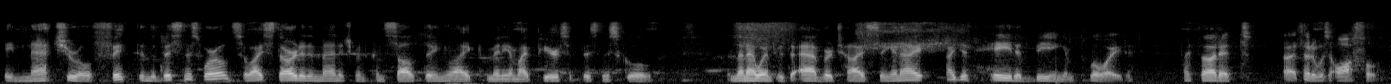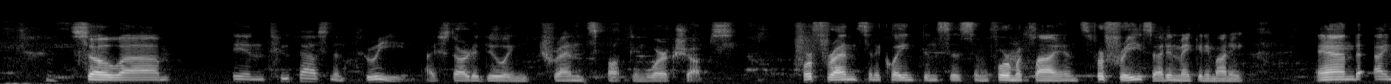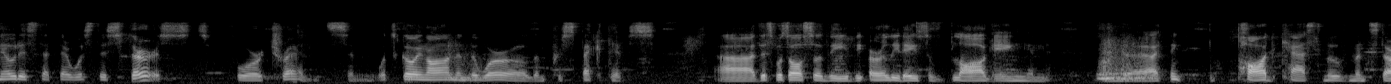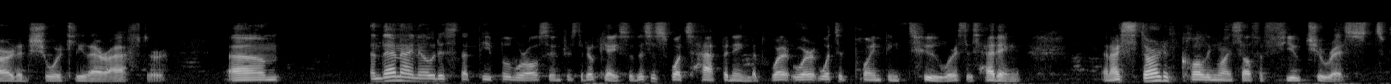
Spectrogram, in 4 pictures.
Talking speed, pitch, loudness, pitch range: 150 wpm, 105 Hz, -27 LUFS, 90-115 Hz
